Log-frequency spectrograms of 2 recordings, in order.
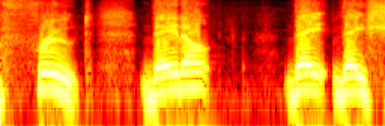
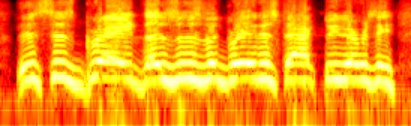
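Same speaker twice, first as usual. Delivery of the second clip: high-pitched, thrilled onlooker; excited crowd; 10 semitones higher than usual. Acted. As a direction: exclaim like an amazed crowd, pitched way up. Thrilled crowd cheering in the story.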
